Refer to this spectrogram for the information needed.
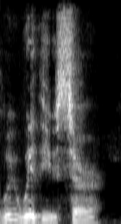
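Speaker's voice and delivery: soft, keen machine-like voice. Retelling what the family computer said: imitating GB's enthusiastic computer voice. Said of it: "in his very enthusiastic, soft-spoken computer voice".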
